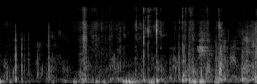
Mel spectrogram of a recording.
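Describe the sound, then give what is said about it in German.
A donkey or pony chews and smacks in the Wentorfer Lohe, where two donkeys and a Shetland pony stand, with repeated crunchy bites and wet mouth sounds in an irregular rhythm, fairly loud and with no talking. “Ich sage vielen Dank fürs Zuhören, während hier weiter geschmatzt wird.”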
